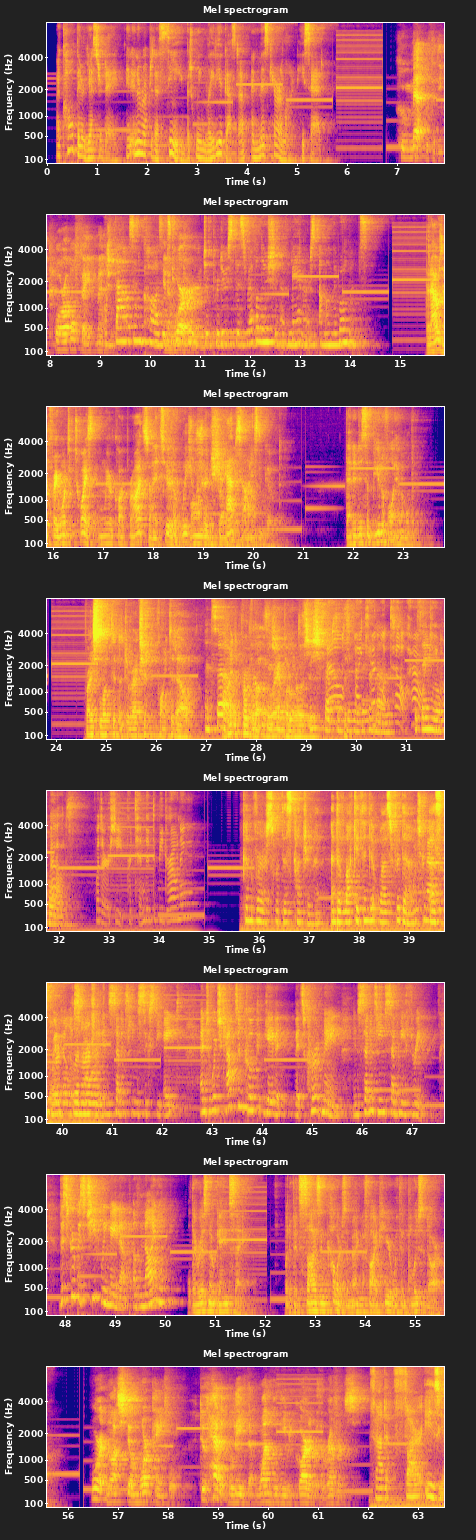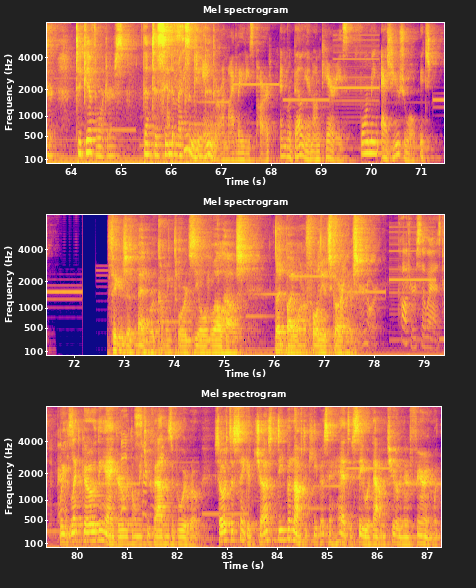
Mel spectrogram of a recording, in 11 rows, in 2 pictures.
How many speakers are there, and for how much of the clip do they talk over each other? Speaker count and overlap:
ten, about 19%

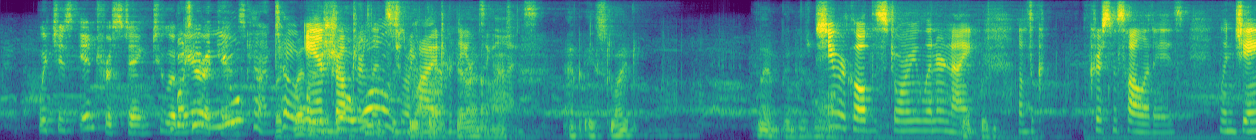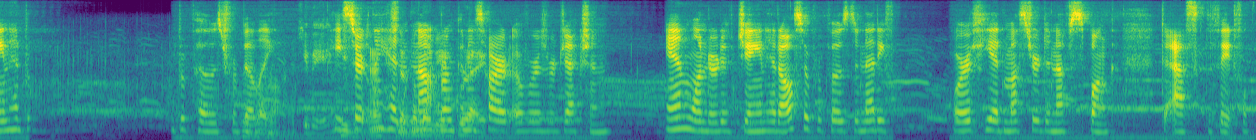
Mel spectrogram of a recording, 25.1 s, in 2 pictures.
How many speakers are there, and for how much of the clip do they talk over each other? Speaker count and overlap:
five, about 32%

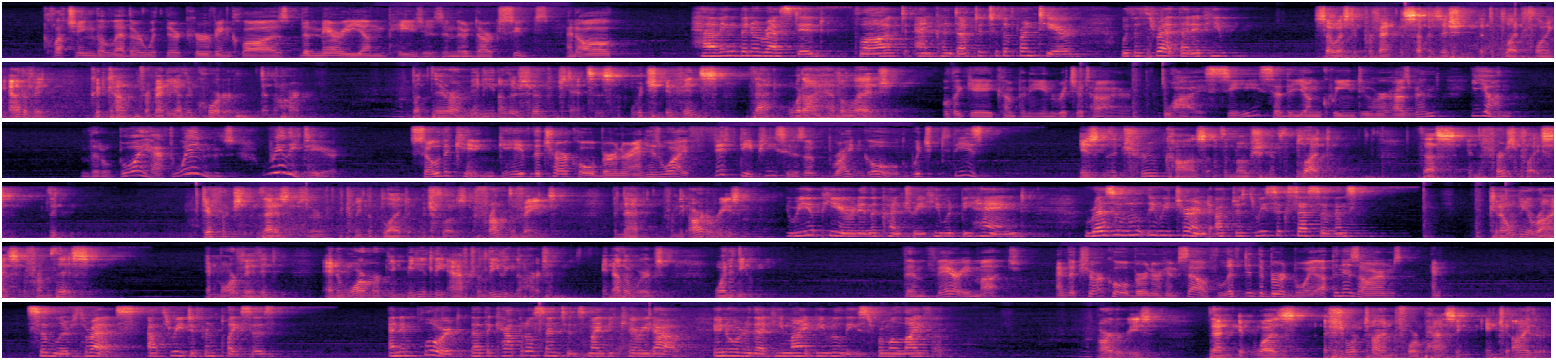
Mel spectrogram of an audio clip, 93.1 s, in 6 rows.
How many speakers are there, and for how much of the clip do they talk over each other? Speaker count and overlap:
three, no overlap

